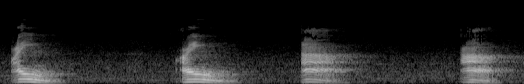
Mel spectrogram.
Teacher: Kalau kita sebut ain, kita akan rasa kita punya suara tu keluar dekat halqum. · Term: huruf ain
